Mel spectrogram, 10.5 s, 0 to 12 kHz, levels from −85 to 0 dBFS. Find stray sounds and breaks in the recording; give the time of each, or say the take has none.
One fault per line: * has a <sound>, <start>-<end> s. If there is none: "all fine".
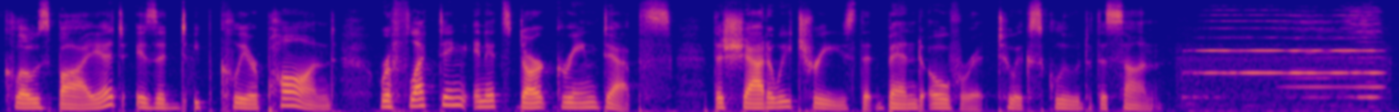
* has a dropout, 1.4-1.5 s
* has a squeak, 8.9-10.4 s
